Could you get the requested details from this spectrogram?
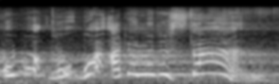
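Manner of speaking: high, baffled stammer of disbelief; bewildered. Retold or imitated. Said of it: "and I thought".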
